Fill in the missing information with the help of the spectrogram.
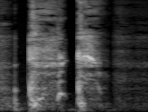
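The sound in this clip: A person coughs twice, loud and harsh, with a short gap between the coughs. A small throat sound comes just before them and no talking is heard.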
